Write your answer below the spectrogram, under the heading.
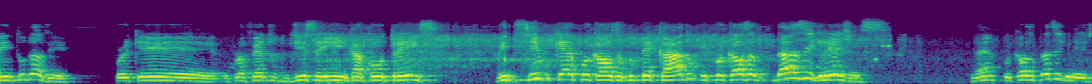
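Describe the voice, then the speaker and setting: Lively in intonation, a high-pitched man talks at a fairly slow pace. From Brazil. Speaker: pastor. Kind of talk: religious discussion.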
